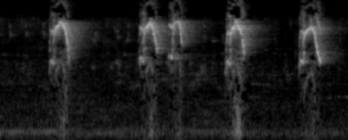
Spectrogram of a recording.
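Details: Long-tailed shrike master song meant to trigger other shrikes to sing. Four loud, high arched chirps, the second a rapid double note, each spaced under a second apart in a quiet setting.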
